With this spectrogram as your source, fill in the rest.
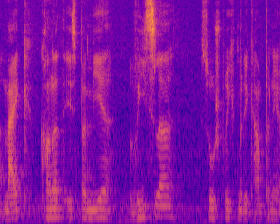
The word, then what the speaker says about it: Vizsla: Mike Konnert ist bei mir Vizsla, so spricht man die Company aus.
